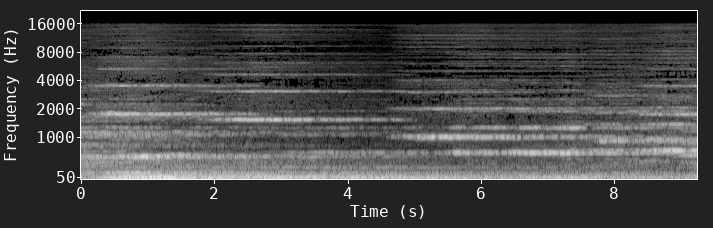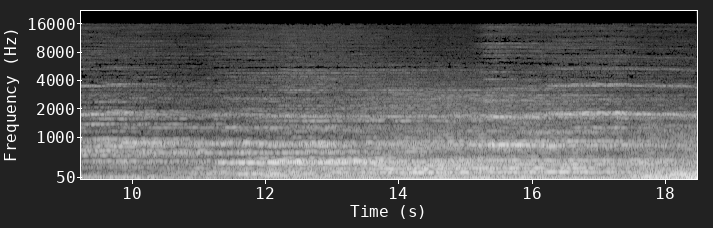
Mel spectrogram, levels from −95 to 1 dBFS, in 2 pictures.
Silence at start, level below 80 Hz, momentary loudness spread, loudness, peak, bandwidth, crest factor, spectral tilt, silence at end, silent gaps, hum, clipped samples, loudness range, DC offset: 0 s; -24 dBFS; 10 LU; -21 LUFS; -4 dBFS; 16 kHz; 14 dB; -7 dB/octave; 0 s; none; none; under 0.1%; 8 LU; 1%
